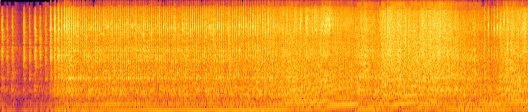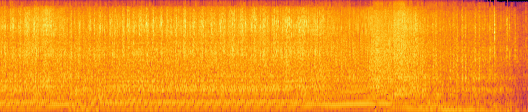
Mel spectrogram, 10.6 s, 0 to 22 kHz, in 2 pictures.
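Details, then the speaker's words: VW Beetle air-cooled engine, cold-ish start after 2-3 days, after replacing the old knocking alternator and fan and fitting a Scat serpentine belt system: catches and settles to steady idle with blips, no knock; runs and charges normally. "Old alternator was definitely what was making the noise. So we got that replaced, we got the fan replaced, installed the nice scat serpentine belt system."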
